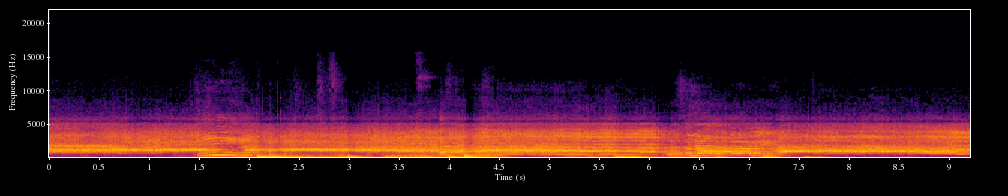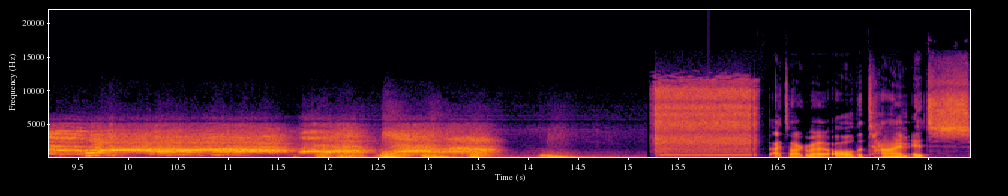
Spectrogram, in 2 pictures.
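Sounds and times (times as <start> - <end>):
distorted demonic scream from a horror film: 0.0 - 13.7
speech: 16.6 - 18.4.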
